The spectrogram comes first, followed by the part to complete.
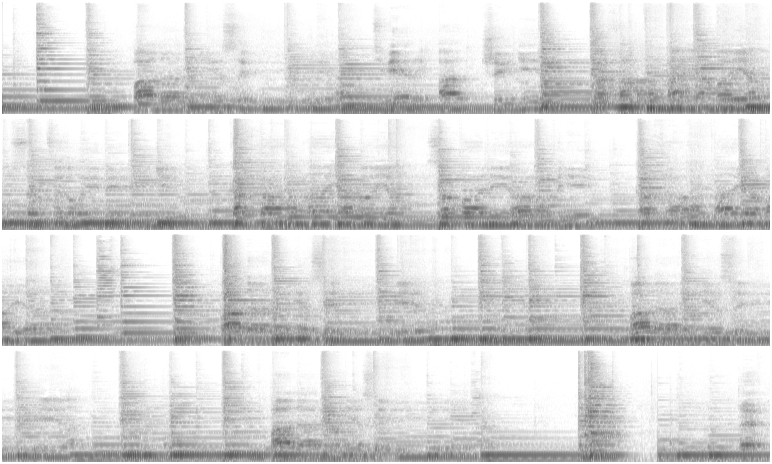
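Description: Acoustic guitar strummed in steady chords, an instrumental passage with no voice. The playing drops out briefly near the end.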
